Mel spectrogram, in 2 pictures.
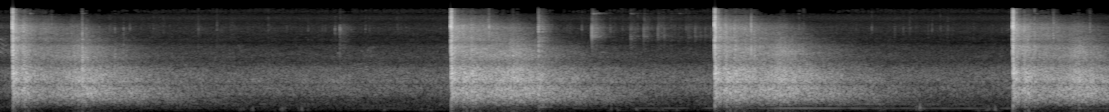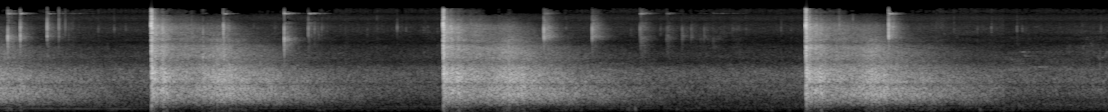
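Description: Seven pistol shots fired one at a time at a paper target, spaced about two and a half to four and a half seconds apart, each followed by a long fading echo.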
